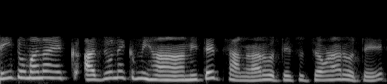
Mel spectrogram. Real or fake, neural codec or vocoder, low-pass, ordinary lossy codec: fake; autoencoder, 48 kHz, 32 numbers a frame, DAC-VAE, trained on Japanese speech; 3.6 kHz; MP3, 24 kbps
